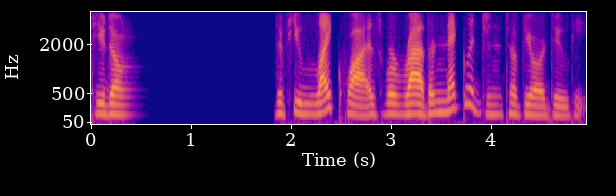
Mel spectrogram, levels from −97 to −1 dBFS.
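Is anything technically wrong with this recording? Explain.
Yes. A long network dropout from 0.32 to 1.87 s likely stopped audio arriving: a brief fading buzz or hiss, then about 1.3 s of silence, and speech resumes with that stretch lost.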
